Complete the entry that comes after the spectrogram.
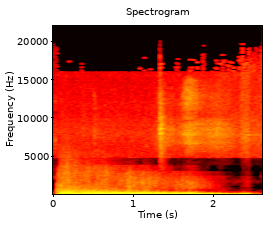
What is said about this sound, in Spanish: Se siente una gran explosión. A través del gran techo de vidrio se puede ver humo y fuego cerca.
